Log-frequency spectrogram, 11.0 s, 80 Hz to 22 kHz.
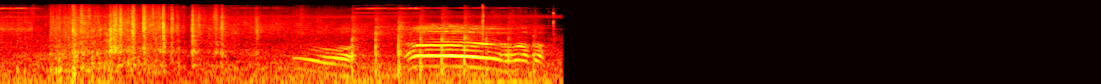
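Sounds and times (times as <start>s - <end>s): bike jolting over ground: 0.0s - 5.3s
bike tyres crackling on leaves: 0.0s - 5.4s.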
